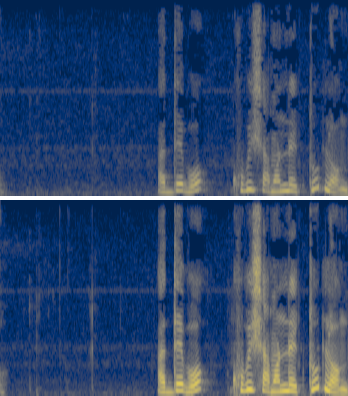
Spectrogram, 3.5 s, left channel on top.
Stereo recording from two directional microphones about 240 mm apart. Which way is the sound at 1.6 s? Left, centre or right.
Right.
